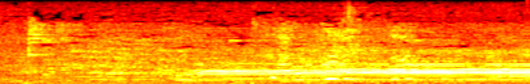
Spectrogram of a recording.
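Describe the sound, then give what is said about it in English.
A man's voice imitates a sheep's bleat in a sustained, wavering call that lasts under two seconds, moderately loud, with faint background murmur, as he milks a person acting as a sheep. “And he's doing the sheep sound while he's doing it.”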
